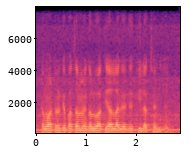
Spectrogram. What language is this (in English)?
Maithili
